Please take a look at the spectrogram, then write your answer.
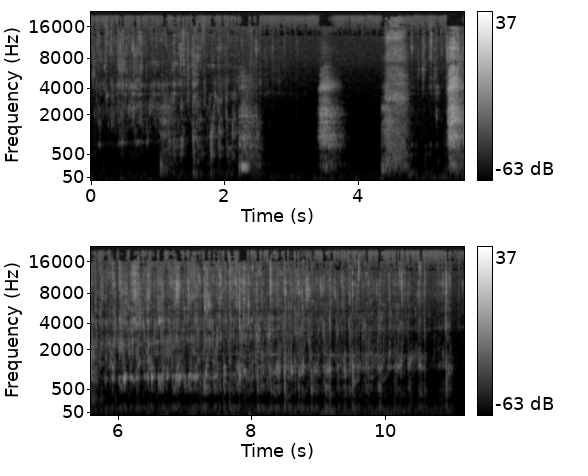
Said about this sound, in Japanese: あ、ご主人様のコップも減っていますし、お継ぎいたします。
